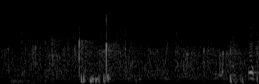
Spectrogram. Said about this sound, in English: Would you give her a round of applause?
